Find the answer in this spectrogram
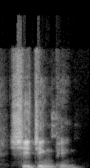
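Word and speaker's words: Xi Jinping: jingping right so she how would you pronounce it Shi jingping right yeah Shi jingping sh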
